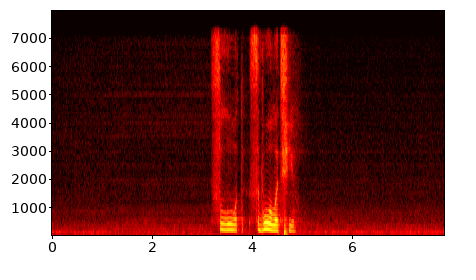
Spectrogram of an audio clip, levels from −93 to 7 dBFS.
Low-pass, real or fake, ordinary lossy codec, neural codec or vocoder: 7.2 kHz; fake; none; codec, 16 kHz, 0.8 kbps, ZipCodec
